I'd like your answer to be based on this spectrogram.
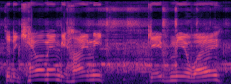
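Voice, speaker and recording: A man's voice: high-pitched, fairly quick, poor audio. A man giving casual, jokey let's play commentary, often muttering and exclaiming to himself as he plays. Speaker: gaming video host. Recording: loud game music over the voice. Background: handheld game music and sounds.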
